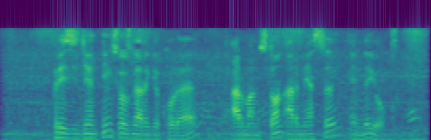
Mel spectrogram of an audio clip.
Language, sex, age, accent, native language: Uzbek, male, 25-34, Toshkent shahri, Uzbek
